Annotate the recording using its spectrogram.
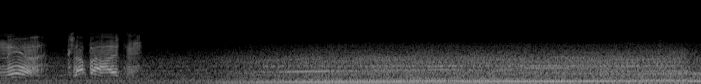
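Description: A truck engine hums low and steadily grows louder.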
